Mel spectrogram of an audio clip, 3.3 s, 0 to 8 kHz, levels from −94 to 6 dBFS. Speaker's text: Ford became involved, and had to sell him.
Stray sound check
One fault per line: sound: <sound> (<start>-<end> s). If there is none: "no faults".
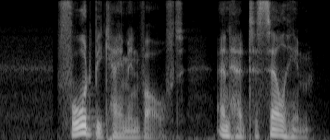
no faults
